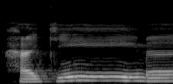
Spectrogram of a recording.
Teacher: علیما حکیما، حق گہرائی سے ادا کریں گے، کاف یا مدہ ایک جانب میں کھینچیں گے، میم کے تنوین غنہ کریں گے، وقف میں میم کو الف سے بدل دیں گے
